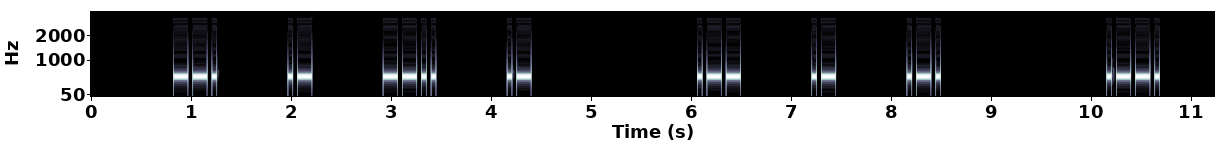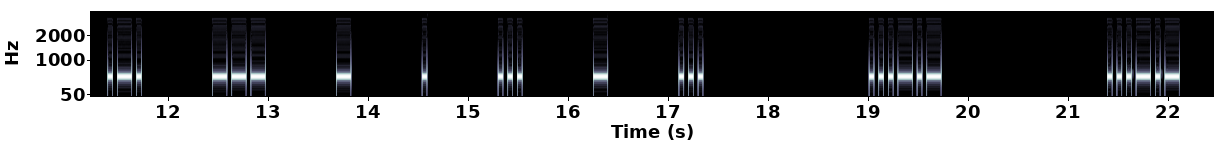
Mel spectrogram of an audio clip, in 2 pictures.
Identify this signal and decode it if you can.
Morse code, heard as a keyed tone, about 25 wpm, spaced as for 10 wpm, 550 Hz. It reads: GAZA WAR PROTESTS <SK> <SK>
